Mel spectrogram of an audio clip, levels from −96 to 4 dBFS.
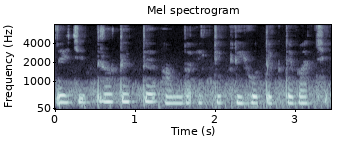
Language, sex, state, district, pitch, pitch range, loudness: Bengali, female, West Bengal, Alipurduar, 240 Hz, 230-270 Hz, -16 LUFS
